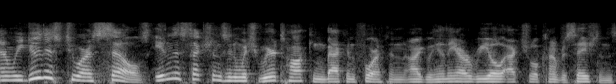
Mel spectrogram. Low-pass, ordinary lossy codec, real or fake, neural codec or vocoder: 7.2 kHz; AAC, 32 kbps; real; none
